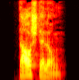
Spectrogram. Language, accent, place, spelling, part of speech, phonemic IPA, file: German, Germany, Berlin, Darstellung, noun, /ˈdaːɐ̯ˌʃtɛlʊŋ/, De-Darstellung.ogg
- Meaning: 1. exhibition 2. depiction, presentation 3. description, statement 4. representation 5. performance, production (theatrical) 6. recital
